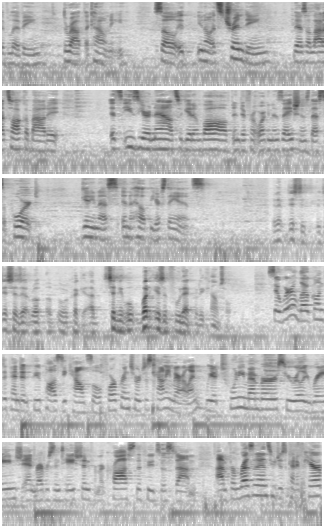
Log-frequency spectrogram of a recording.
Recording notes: This week features a panel discussion I moderated last week at Busboys and Poets in Hyattsville.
